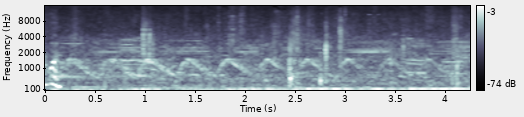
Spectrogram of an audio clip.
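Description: Emergency vehicle siren in a fast yelp: a rising-and-falling wail of about three sweeps a second, over a steady low hum.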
